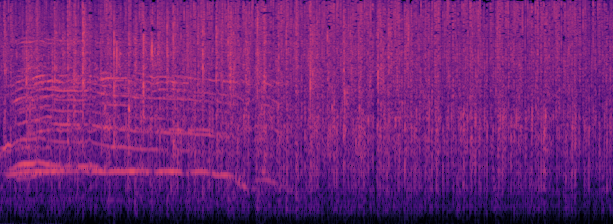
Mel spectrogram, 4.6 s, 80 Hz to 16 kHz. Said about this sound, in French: Tout est calme autour de lui, personne aux fenêtres. En tout cas, pas depuis la salve d'applaudissements qui a retenti à 20h ce soir, comme tous les soirs.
